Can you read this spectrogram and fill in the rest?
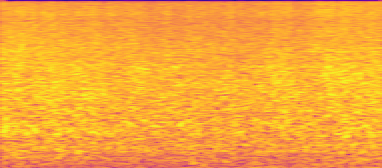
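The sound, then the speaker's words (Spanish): Ocean waves wash onto a shore in a steady, continuous rush of surf, moderately loud and evenly sustained without distinct breaks, with no voices present. “Estás a la orilla del mar.”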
